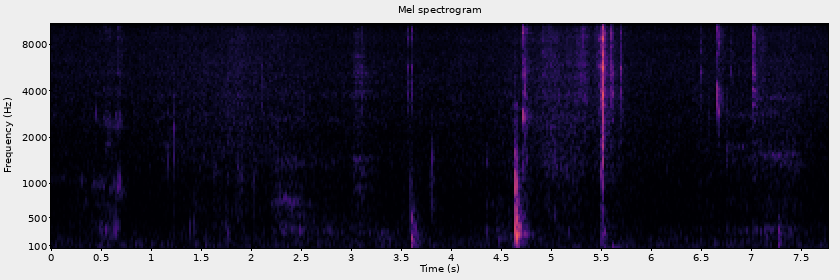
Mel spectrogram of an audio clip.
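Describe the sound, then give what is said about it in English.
Someone takes a few quiet sips of tea, with short wet slurps and small clinks spread over several seconds against a low, steady background and no talking. “I'm going to take a sip of tea first.”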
